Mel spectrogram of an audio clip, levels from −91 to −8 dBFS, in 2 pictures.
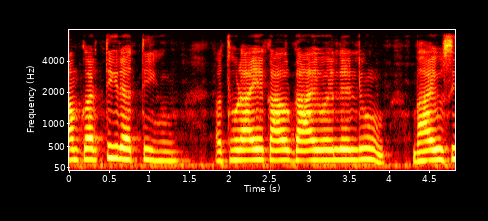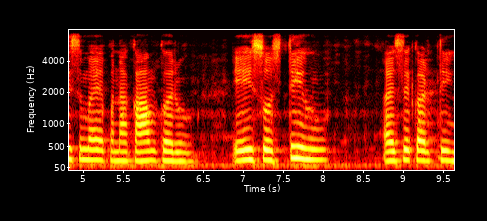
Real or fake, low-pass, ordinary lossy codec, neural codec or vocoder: fake; 7.2 kHz; none; codec, 16 kHz, 16 kbps, FreqCodec, smaller model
